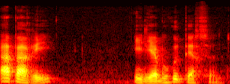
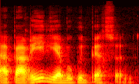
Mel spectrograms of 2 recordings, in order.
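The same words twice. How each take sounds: First: There is a pause after Paris. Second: It is said without a pause after Paris.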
